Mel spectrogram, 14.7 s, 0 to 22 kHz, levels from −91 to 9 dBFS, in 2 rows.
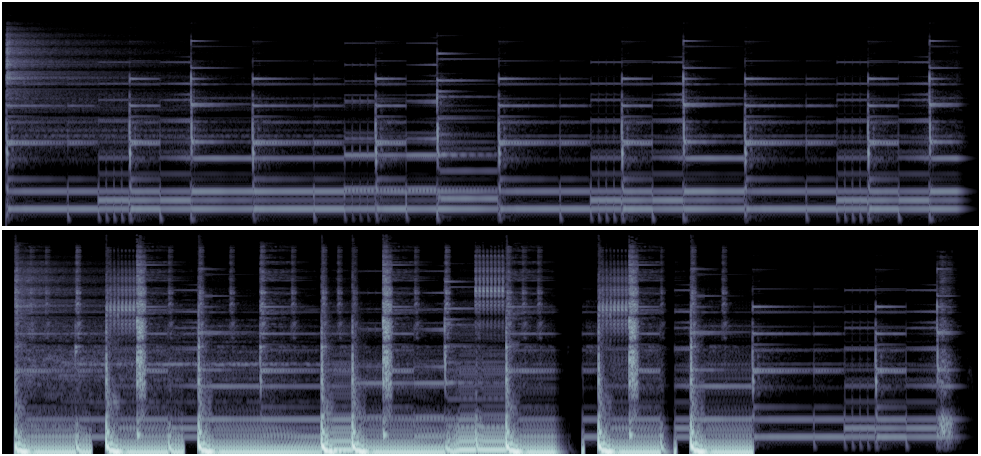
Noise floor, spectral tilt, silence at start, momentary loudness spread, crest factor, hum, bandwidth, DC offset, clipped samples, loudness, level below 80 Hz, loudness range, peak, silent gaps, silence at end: -42 dBFS; -6.5 dB/octave; 0.05 s; 26 LU; 14 dB; none; 11.5 kHz; under 0.1%; under 0.1%; -14 LUFS; -16 dBFS; 23 LU; 0 dBFS; none; 0.2 s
